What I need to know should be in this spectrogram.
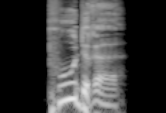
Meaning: inflection of pudern: 1. first-person singular present 2. first/third-person singular subjunctive I 3. singular imperative
- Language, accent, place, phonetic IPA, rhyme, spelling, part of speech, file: German, Germany, Berlin, [ˈpuːdʁə], -uːdʁə, pudre, verb, De-pudre.ogg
